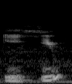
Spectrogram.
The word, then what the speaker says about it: Euler: His name is Euler, but his name's spelled E-U-L-E-R. But it's pronounced Euler, but it's spelled with an E first.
